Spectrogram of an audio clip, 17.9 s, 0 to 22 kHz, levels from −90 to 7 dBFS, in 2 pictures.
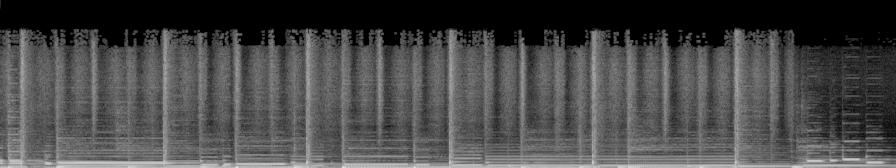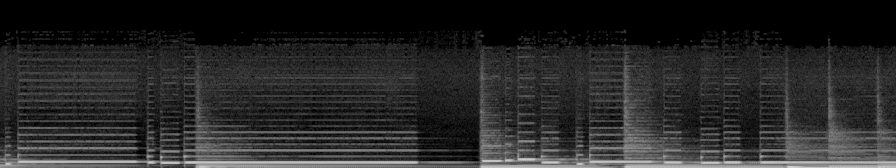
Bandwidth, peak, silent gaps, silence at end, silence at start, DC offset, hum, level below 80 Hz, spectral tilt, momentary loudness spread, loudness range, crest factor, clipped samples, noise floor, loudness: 18 kHz; 0 dBFS; none; 0 s; 0 s; under 0.1%; none; -32 dBFS; -6 dB/octave; 6 LU; 4 LU; 18 dB; under 0.1%; -44 dBFS; -19 LUFS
